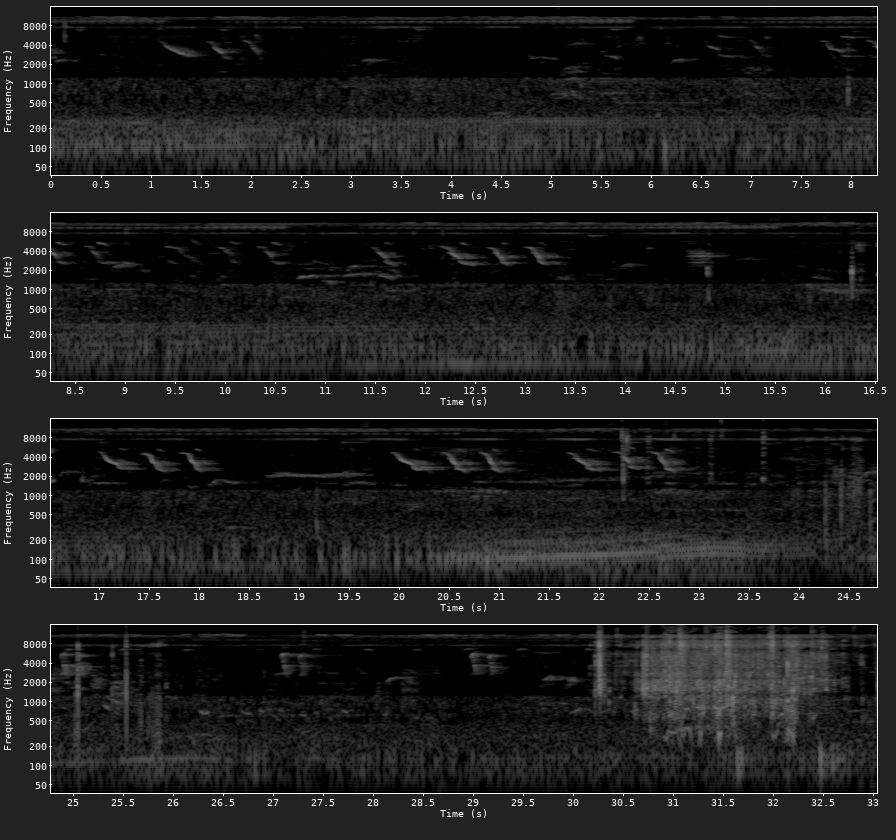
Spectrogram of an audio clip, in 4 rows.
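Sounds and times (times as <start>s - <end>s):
steady low rumble: 0.0s - 11.0s, 11.7s - 33.0s
small birds chirping: 0.0s - 33.0s.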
